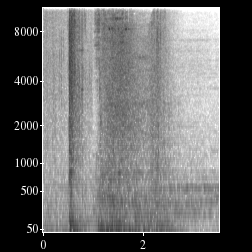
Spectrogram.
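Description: A magical beam whooshes and hums.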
